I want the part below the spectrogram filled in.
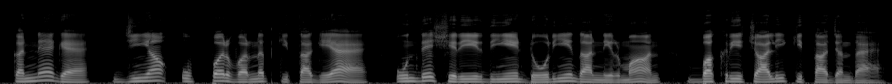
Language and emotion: Dogri, neutral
